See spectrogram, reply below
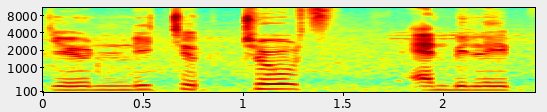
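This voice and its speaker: Slow, high-voiced man. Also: fairly even intonation, a little hiss or hum. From Vietnam (Ho Chi Minh City). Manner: slow, shy, simple phrasing. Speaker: interviewee. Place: outdoors at a city street parade.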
